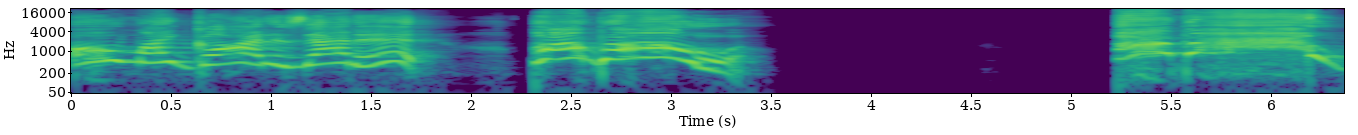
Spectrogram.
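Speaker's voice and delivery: high, swooping excited scream of joy. Speaker screaming a name over and over: screaming excitedly. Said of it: "Sorry for screaming your bloody head off".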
